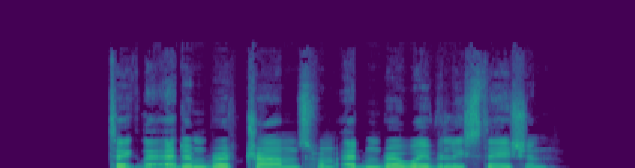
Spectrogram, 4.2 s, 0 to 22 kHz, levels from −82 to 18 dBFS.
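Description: No technical faults are audible anywhere in the speech.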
